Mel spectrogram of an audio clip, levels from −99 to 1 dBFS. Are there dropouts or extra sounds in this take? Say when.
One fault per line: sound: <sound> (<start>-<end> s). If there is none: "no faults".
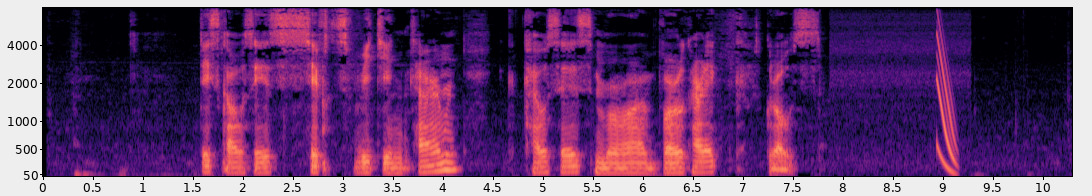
sound: chirp (8.9-9.2 s)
